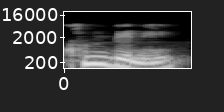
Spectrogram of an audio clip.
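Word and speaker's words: コンビニ: 번호로는 컨비니언스 스토어라고 있지만 더 줄여서 간단히 콤비니고 들 많이 합니다 그러니까 여러분들께서도 콘비니 이렇게 발음하시면 될 거 같고 아마도 뒷모습이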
